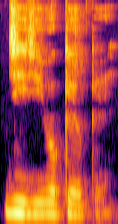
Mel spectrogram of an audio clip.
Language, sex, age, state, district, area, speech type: Urdu, male, 18-30, Uttar Pradesh, Saharanpur, urban, spontaneous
